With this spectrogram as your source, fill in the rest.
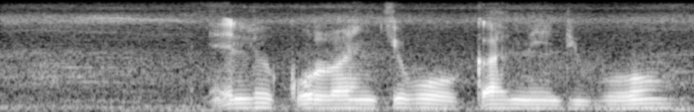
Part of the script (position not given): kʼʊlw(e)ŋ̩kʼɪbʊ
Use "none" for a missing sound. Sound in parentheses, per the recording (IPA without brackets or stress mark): a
